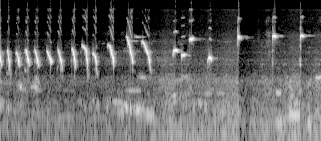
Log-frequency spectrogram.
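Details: A vigorous white-rumped shama sings to provoke other shamas and act as a master song. About a dozen sharp down-slurred notes come in steady quick succession, followed by sparse high whistled pips.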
